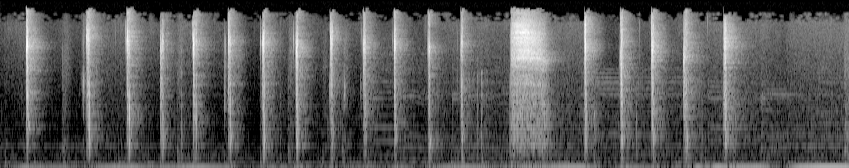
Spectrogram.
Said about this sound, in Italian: A me capita spesso di far schioccare la lingua quando sono annoiata, quando sono da sola, per una sorta di divertimento. Così.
